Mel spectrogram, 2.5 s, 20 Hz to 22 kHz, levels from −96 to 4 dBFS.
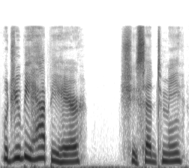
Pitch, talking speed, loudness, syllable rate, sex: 200 Hz, 215 wpm, -17 LUFS, 5.4 syllables/s, male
